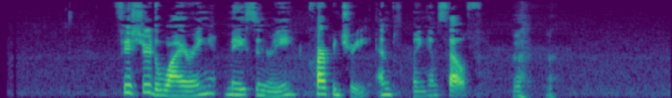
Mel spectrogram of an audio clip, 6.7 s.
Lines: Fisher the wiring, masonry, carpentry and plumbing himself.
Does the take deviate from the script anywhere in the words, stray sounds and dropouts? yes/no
yes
